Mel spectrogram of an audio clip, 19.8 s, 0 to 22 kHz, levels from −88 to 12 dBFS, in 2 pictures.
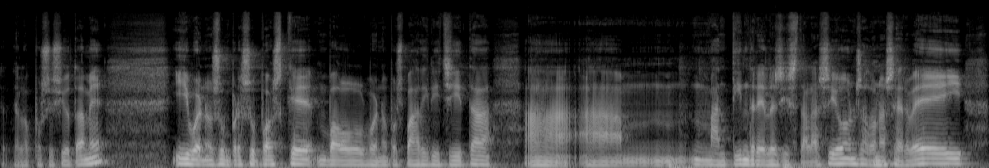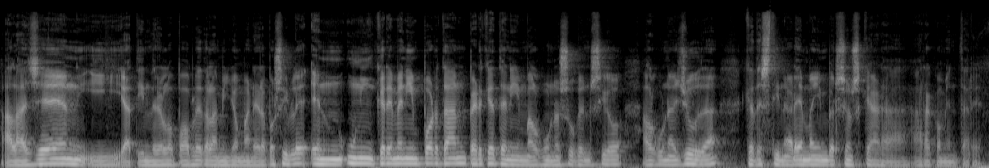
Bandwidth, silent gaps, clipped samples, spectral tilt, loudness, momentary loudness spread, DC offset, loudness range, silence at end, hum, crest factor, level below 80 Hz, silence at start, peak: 16 kHz; none; under 0.1%; -6 dB/octave; -25 LUFS; 11 LU; under 0.1%; 4 LU; 0 s; none; 16 dB; -42 dBFS; 0 s; -8 dBFS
